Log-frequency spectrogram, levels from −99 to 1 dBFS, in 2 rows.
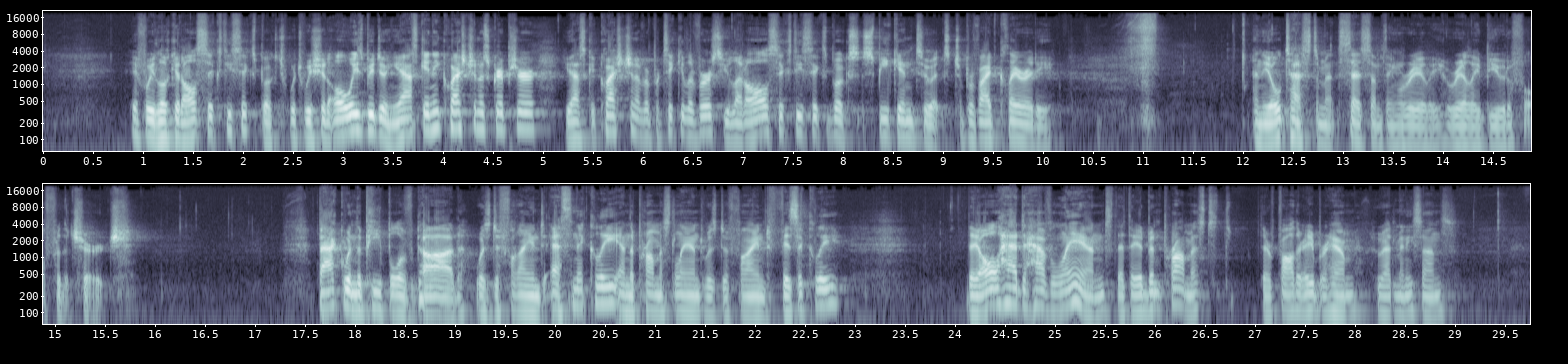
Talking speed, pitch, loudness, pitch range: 170 wpm, 110 Hz, -18 LUFS, 100-130 Hz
